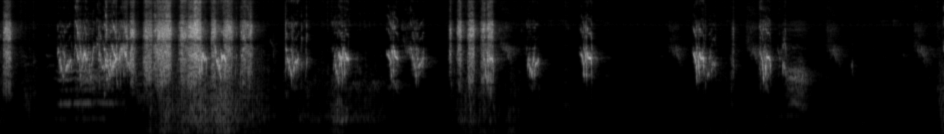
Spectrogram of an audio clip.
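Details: Budgies give a loud, rasping, broadband burst of chatter, followed by a quick series of short, sharp chirps with uneven gaps between them.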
